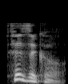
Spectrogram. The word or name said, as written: physical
